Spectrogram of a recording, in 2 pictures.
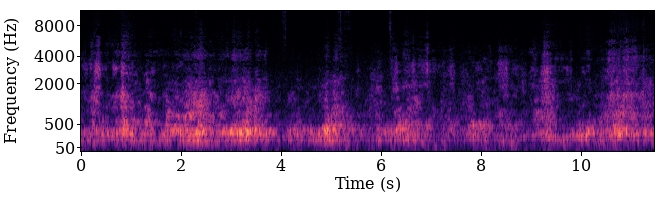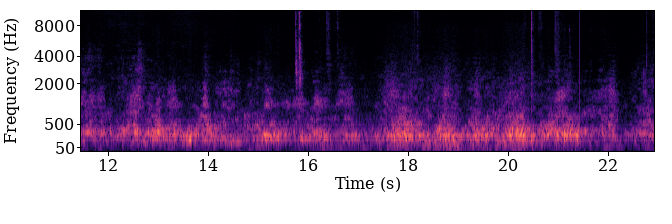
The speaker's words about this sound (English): Okay, that was a jet.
